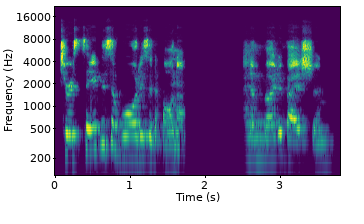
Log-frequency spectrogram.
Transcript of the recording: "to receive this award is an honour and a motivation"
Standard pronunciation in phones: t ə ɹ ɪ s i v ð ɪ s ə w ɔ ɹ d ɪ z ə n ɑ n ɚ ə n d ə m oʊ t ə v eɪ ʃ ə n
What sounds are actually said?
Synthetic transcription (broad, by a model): t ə ɹ ɪ s i v ð ɪ s ə w ɔ ɹ d ɪ z ə n ɑ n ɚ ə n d ə m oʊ t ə v eɪ ʃ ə n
